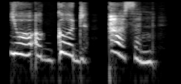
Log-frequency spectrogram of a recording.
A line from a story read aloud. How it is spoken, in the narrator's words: she exclaimed, her own voice ricocheting off the walls as Lyra's had moments before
